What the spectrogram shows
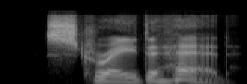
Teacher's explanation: The stress falls on straight and head.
